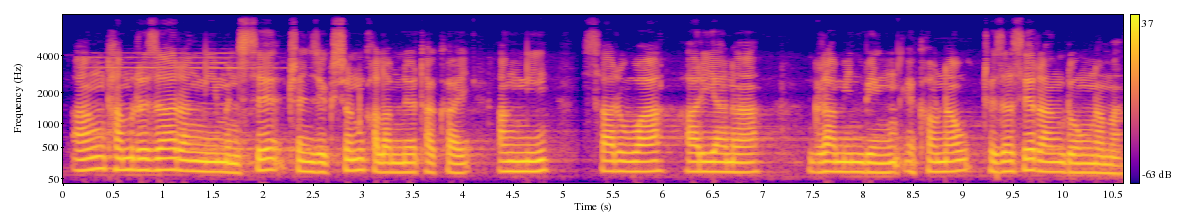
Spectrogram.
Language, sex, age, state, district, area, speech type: Bodo, male, 18-30, Assam, Chirang, urban, read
